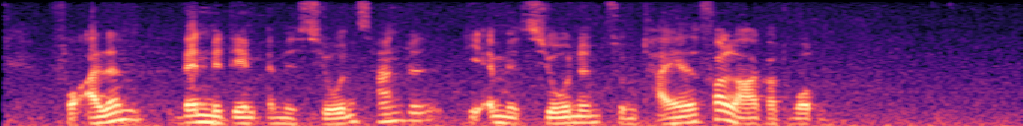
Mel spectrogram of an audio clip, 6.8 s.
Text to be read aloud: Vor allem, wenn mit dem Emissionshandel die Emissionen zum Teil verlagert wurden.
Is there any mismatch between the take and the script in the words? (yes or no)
no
